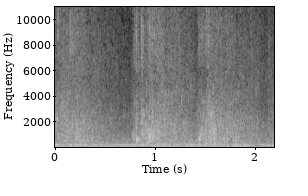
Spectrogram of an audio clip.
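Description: Water splashes around wading legs.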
